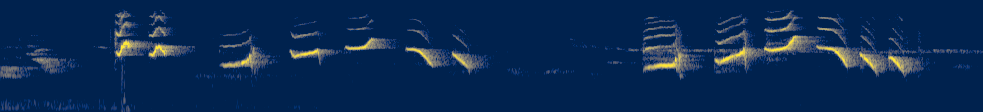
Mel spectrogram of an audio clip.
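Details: White-rumped shama giving spaced, clear whistled notes and short downslurred phrases in quick series after pauses, high and bright; master recording used to train other birds.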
